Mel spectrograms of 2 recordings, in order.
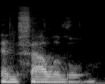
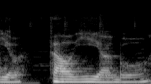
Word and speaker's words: infallible: It's Yeah, you want you you're gonna want to pronounce that infall infallible. How am I saying it? You said like infall infallable. It's just infallib. Infallible.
